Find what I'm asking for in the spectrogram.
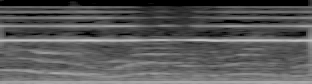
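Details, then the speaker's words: Frigidaire dryer running with a steady piercing high squeal over low motor hum; worn rear drum bearing, to be fixed by replacing the rear bearing. "awful man this has got the fix gate we're dealing with a squeaky Frigidaire dryer we're gonna replace the rear bearing"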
